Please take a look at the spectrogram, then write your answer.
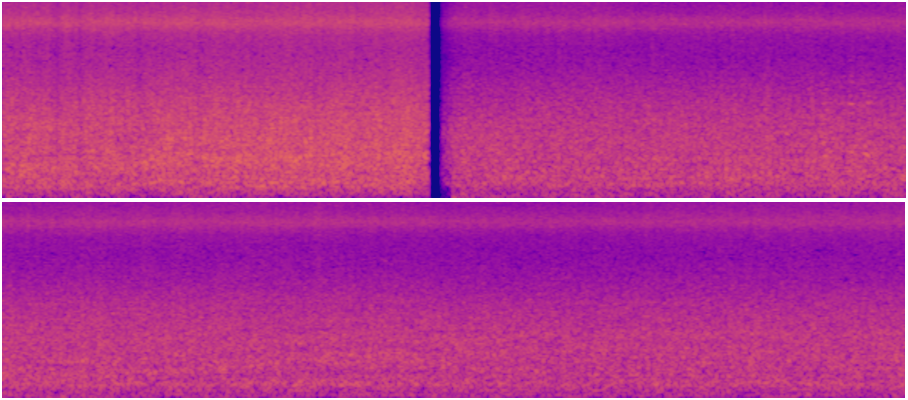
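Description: Swopnakundu waterfall at Karuvarakundu, water dropping in sunlight, gives a steady, loud broadband rush with no breaks apart from one instant dropout near the start; no voices.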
